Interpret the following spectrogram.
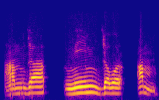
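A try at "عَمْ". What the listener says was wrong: জি, হামজা নয়, আইন, আইন মিম জাবার আম।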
